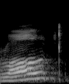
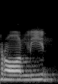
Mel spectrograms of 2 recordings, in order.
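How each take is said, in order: First: The ending is a plain 'd' sound. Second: The ending is an extra syllable, like 'id'. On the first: The speaker calls it right. "Ini yang akhirannya D" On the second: The speaker calls it wrong. "Kalau yang ini bukan roll it"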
